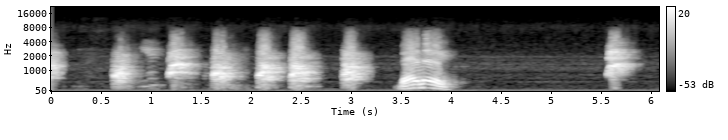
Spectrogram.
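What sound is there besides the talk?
dog barking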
